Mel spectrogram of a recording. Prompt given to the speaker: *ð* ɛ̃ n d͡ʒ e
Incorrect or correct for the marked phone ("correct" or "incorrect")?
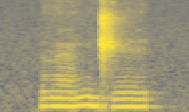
correct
